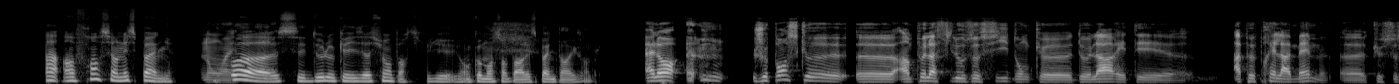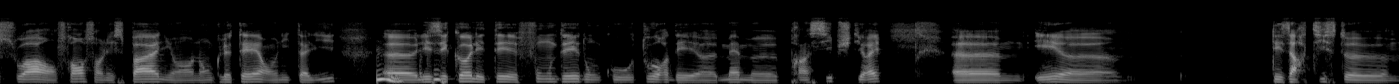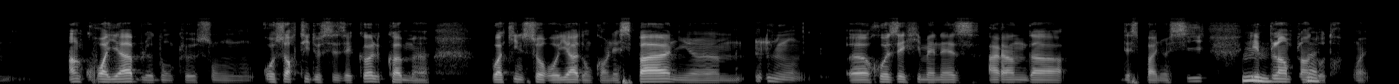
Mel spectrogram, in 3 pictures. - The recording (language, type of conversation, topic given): French, podcast, Comment trouves-tu l’inspiration pour créer quelque chose de nouveau ?
- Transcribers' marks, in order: throat clearing; drawn out: "hem"; throat clearing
